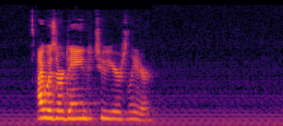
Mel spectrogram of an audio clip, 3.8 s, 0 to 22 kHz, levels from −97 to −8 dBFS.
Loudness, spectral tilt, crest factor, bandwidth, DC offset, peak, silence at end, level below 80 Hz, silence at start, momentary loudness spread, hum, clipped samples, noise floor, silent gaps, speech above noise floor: -26 LUFS; -2.5 dB/octave; 28 dB; 17 kHz; under 0.1%; -2 dBFS; 1.75 s; -64 dBFS; 0.5 s; 17 LU; 60 Hz at -50 dBFS; under 0.1%; -57 dBFS; none; 31 dB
